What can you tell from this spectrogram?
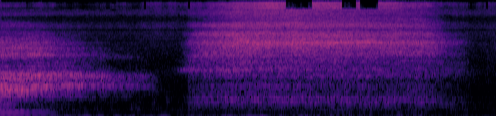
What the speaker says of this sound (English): inhaling through the nose and exhaling through the mouth.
